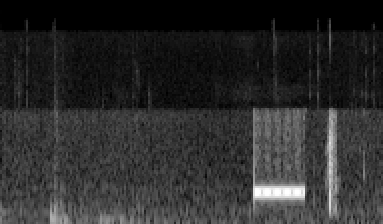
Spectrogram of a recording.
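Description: A telephone ringing on the line: one steady, mid-pitched electronic tone lasts about half a second and is followed by a couple of short clicks, with a brief knock earlier over a quiet background.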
